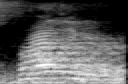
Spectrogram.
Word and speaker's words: Freilinger: so like for instance my name is difficult to pronounce it's freilinger but it's spelled f-r-e-i-l-i-n-g so i would write out f-r-y like fry then dash ling l-i-n-g dash e-r okay so that would make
